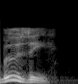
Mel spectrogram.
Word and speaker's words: Buzi: He's the son of, I love this, his dad's name, Buzi. That's how you pronounce it, sorry.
